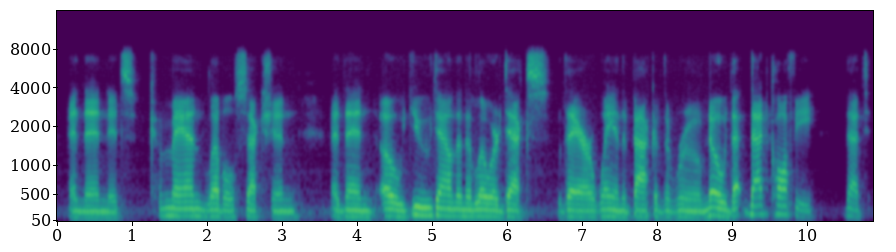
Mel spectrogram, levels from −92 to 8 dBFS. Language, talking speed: English, 155 wpm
